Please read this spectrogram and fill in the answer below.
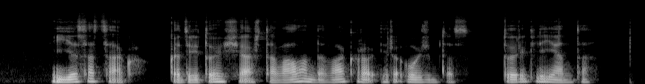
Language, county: Lithuanian, Tauragė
